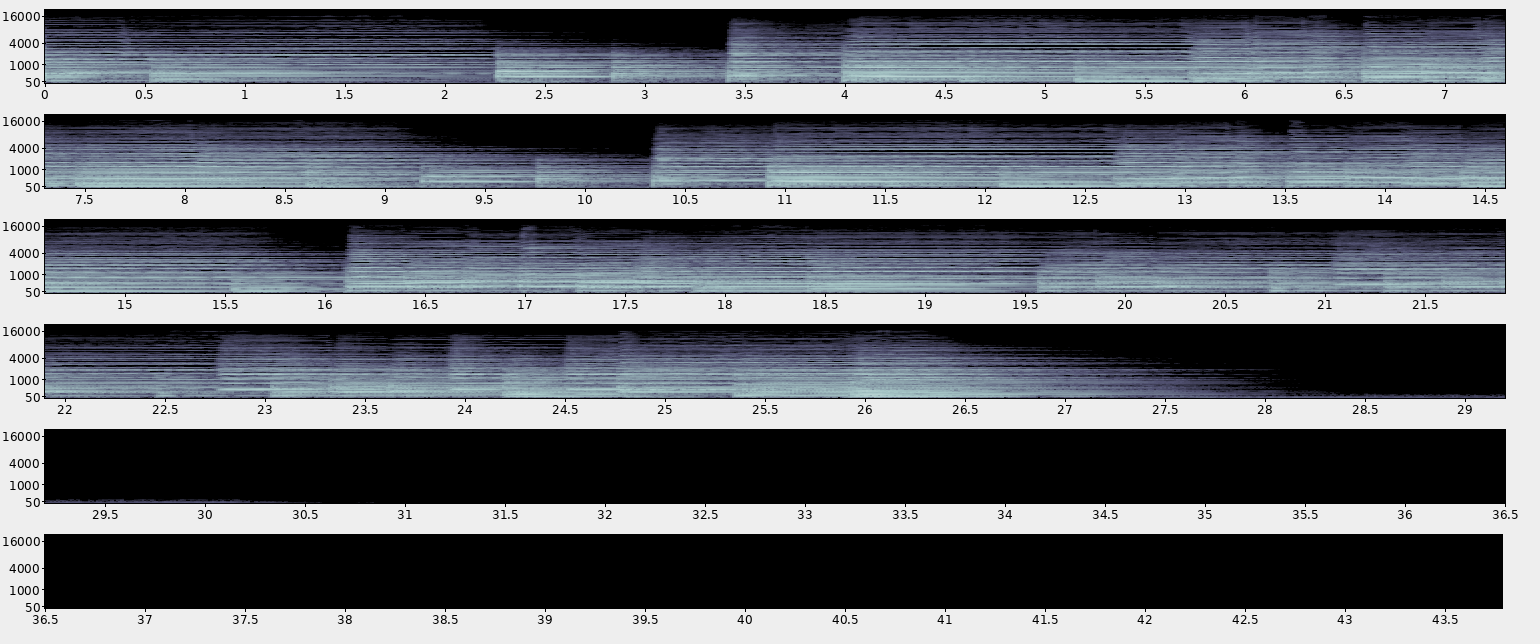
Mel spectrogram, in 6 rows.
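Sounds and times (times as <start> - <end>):
violin in a trio: 0.0 - 27.5
piano in a trio: 0.0 - 27.6.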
